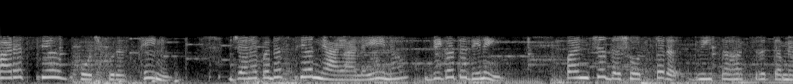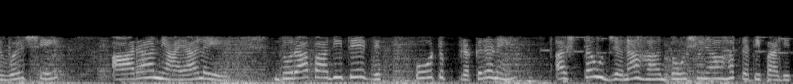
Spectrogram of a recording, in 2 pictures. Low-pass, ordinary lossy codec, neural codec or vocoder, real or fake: 3.6 kHz; Opus, 16 kbps; none; real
